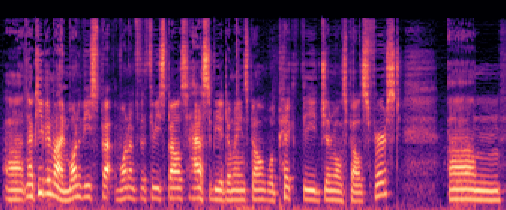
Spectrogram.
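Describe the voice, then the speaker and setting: A slightly hoarse man casually walking through a tabletop character build, thinking aloud with lots of fillers. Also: fairly high pitch. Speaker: tutorial host. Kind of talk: casual screen-recorded game tutorial.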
